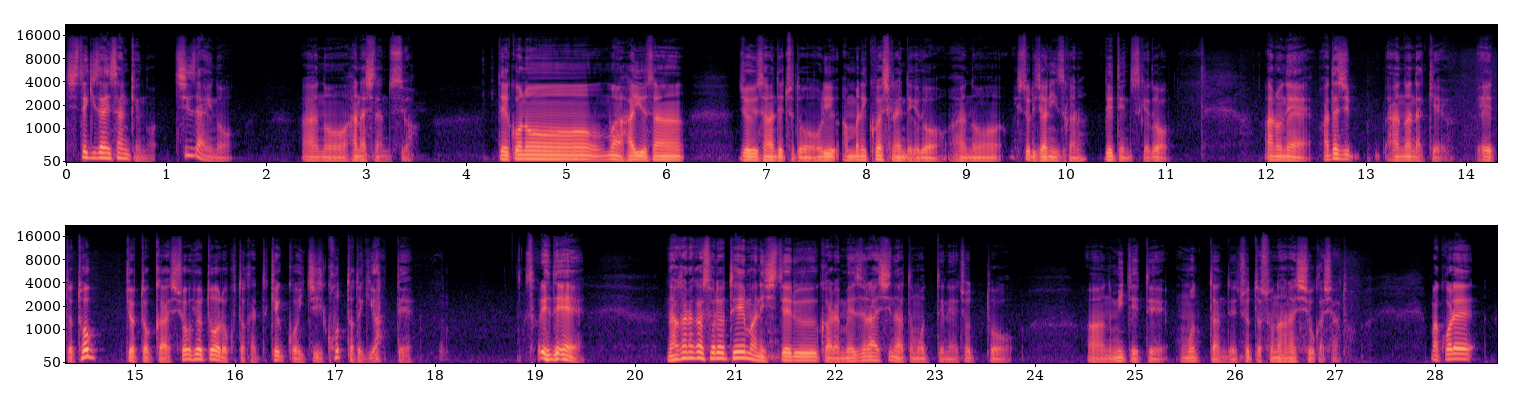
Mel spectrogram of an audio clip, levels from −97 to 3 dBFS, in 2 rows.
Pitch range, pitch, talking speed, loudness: 80-115 Hz, 95 Hz, 350 characters per minute, -24 LUFS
